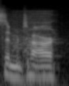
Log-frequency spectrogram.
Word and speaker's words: scimitar: adds oh dang it as scimitar but it's pronounced scimitar oh I didn't mean to do that and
